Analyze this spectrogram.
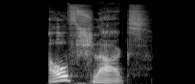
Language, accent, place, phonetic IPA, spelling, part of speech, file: German, Germany, Berlin, [ˈaʊ̯fˌʃlaːks], Aufschlags, noun, De-Aufschlags.ogg
- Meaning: genitive singular of Aufschlag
